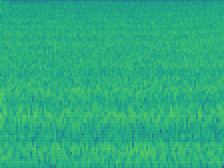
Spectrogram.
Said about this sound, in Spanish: Qué rico escuchar el oleaje.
